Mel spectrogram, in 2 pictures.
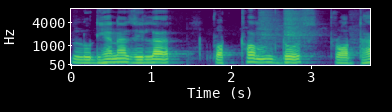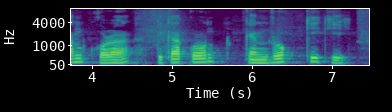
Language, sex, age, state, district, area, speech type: Assamese, male, 45-60, Assam, Charaideo, urban, read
